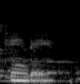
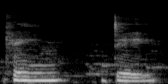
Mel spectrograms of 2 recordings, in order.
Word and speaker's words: Kane Day: I made the decision to introduce myself as Kane Day. It's pronounced Kane Day. Kane as in candy cane, and day as in night and day.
